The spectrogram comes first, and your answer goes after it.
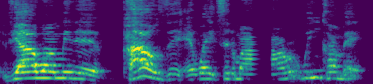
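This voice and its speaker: High-voiced woman livestream host, brash, cussing, storytelling. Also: moderate pace, husky. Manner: loud, profane, animated storytelling. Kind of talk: casual livestream commentary. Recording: low-quality phone stream.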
